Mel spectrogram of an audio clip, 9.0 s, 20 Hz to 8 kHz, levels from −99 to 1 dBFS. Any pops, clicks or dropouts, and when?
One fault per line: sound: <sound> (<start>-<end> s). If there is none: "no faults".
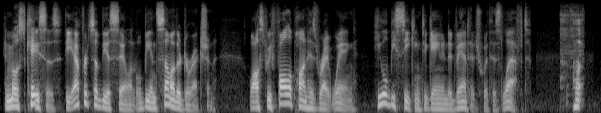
sound: laugh (8.4-8.8 s)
